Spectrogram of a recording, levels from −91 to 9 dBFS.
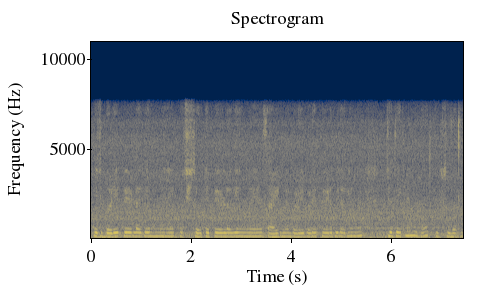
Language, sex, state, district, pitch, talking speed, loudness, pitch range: Hindi, female, Bihar, Jahanabad, 200 Hz, 200 wpm, -15 LUFS, 195-210 Hz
